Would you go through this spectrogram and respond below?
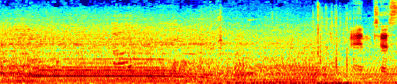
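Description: A car engine revs hard against the rev limiter on a road trip toward Brighton in the United Kingdom, a loud, close, sustained buzzing drone from inside the car, with voices audible in the cabin.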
